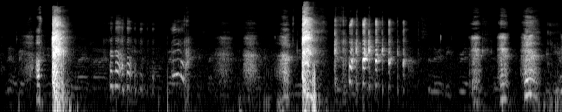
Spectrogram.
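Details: Parent's fake sneezes: two sharp, loud sneeze-like bursts, each followed by young son's giggling: sneezing.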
